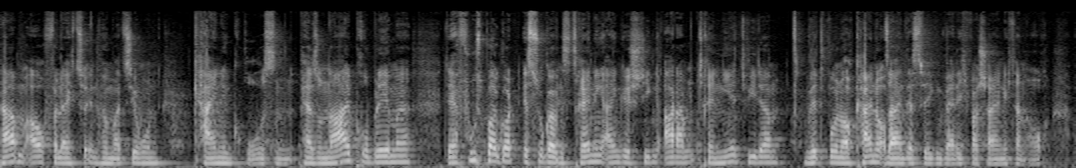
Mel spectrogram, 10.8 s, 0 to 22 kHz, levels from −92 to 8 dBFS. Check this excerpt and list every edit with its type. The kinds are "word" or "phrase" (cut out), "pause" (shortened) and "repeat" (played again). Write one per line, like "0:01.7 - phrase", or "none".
0:03.0 - word
0:05.6 - word
0:07.0 - word
0:08.8 - word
